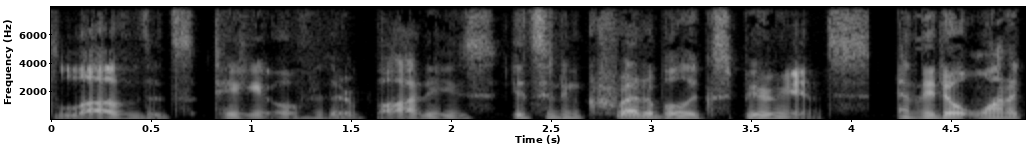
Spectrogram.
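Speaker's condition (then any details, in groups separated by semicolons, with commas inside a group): No condition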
